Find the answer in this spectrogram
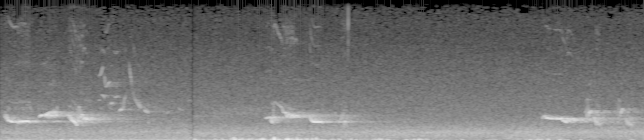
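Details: A mistle thrush (Turdus viscivorus) gives three short fluting, whistled phrases, each about a second long and spaced roughly two seconds apart, over a steady low rumble of wind and rustling.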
